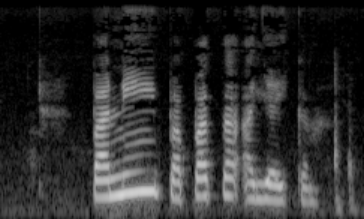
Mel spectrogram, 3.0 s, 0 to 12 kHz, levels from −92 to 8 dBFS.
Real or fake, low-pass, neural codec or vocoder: real; 10.8 kHz; none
